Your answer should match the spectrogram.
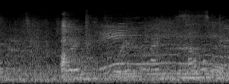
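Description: Children's voices chattering and talking over one another in a large hall, with one voice rising above the murmur about half a second in.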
